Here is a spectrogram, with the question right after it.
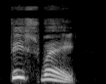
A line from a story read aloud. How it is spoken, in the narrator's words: screamed Daphne, right in his ear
